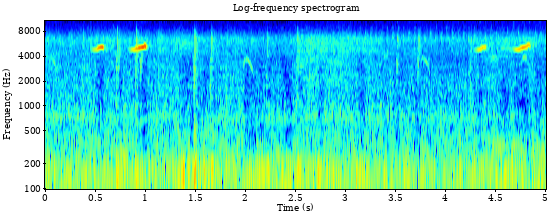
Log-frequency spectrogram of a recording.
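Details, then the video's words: Perched on a rock at Jayamangali, India, an Indian bushlark gives brief, high-pitched rising squeaks: two near the start and two near the end, each a quick thin upslur, over constant low-frequency ambient noise. "Indian Bushlark Calling and Singing"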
